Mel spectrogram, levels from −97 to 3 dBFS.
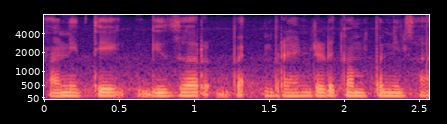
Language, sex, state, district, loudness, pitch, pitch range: Marathi, male, Maharashtra, Aurangabad, -17 LUFS, 120 Hz, 115-125 Hz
